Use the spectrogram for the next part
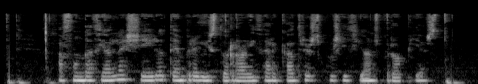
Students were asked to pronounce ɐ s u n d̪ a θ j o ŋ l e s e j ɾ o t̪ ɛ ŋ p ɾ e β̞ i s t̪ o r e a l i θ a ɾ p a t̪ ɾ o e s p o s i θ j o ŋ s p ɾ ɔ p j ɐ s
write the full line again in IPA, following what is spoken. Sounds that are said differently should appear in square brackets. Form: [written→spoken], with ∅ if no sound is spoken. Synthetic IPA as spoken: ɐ [s→f] u n d̪ a θ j o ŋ l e [s→ʃ] e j ɾ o t̪ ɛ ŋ p ɾ e β̞ i s t̪ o r e a l i θ a ɾ [p→k] a t̪ ɾ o e s p o s i θ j o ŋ s p ɾ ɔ p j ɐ s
